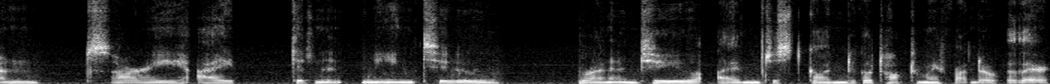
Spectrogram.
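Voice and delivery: courteous, polite, respectful, apologetic tone. A character apologizes after bumping into the ogre, very quiet. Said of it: "she's just gonna very quietly just be like".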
